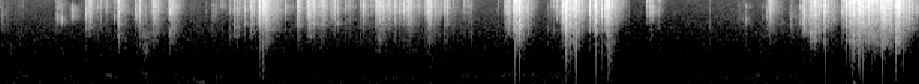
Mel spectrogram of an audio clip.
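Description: A long strand of solid, round, green jade-like beads on a necklace is held up, handled and shaken in the hand so the beads clack together. Irregular bursts of bright, high clicking and rattling come in quick clusters with short pauses, each click dying away almost instantly and with no low end.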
